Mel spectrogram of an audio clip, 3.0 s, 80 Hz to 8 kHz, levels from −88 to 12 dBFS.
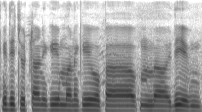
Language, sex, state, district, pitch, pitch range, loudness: Telugu, male, Andhra Pradesh, Sri Satya Sai, 135 Hz, 130-140 Hz, -13 LUFS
